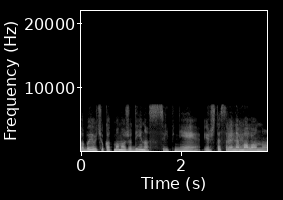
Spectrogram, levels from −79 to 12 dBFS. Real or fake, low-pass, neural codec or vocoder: fake; 7.2 kHz; codec, 16 kHz in and 24 kHz out, 1 kbps, XY-Tokenizer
